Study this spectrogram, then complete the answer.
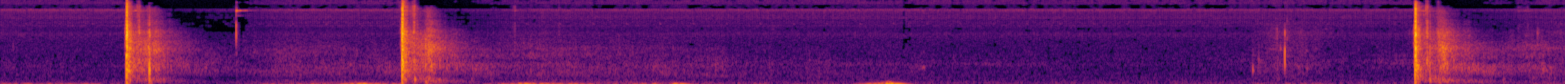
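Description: A shotgun fires loud, sharp shots outdoors that echo off the hills.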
